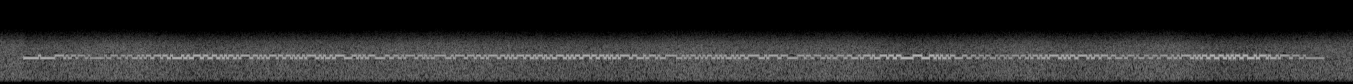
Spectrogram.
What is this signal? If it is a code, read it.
RTTY (45.45 baud, 170 Hz shift), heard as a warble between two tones, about 1370 Hz centre, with radio static. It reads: ALS KAISER REFORMIERTE ER DAS RECHTSSYSTEM NACH VORBILD DES CHINESISCHEN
